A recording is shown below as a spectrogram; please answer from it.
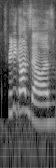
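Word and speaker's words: Speedy Gonzales: Speedy Gonzalz. Yeah, the little mouse. I said his name wrong apparently last time and I got caught for it. So, Speedy Gonzalez, the little mouse from Looney Tunes.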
